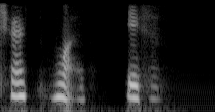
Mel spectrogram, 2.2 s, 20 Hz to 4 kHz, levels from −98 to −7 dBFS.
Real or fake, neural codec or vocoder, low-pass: fake; codec, 16 kHz, about 1 kbps, DyCAST, with the encoder's durations; 3.6 kHz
